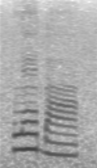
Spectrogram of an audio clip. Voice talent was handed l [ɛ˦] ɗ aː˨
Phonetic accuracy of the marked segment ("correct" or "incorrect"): correct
